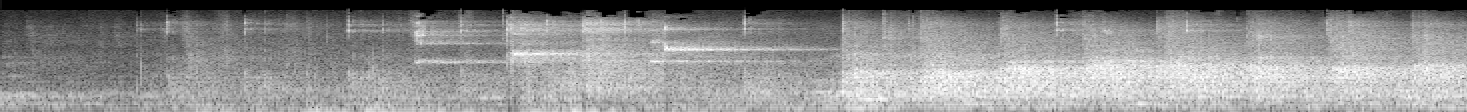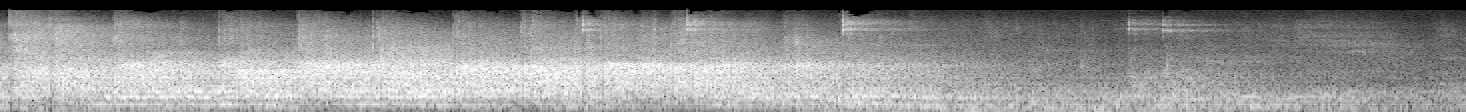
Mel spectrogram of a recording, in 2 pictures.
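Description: Table tennis rally: quick sharp clicks of the ball off bats and table, with a few high squeaks, for about four seconds. Then, once the point is won, spectators clap and call out loudly for about eight seconds before it dies away.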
